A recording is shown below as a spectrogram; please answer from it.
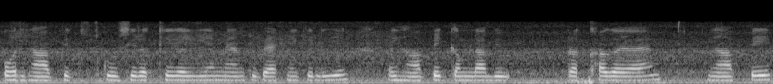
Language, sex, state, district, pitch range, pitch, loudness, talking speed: Hindi, female, Haryana, Charkhi Dadri, 185-195 Hz, 190 Hz, -17 LUFS, 165 wpm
